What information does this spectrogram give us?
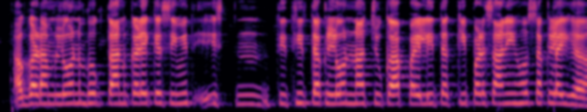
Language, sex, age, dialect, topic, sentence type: Magahi, female, 31-35, Western, banking, question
